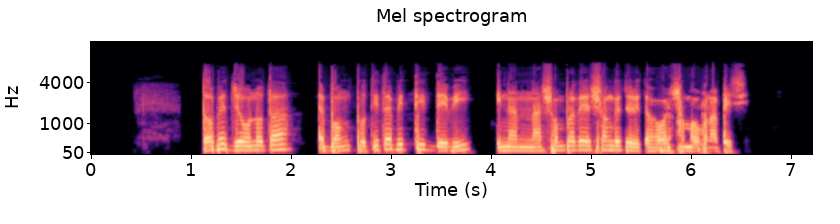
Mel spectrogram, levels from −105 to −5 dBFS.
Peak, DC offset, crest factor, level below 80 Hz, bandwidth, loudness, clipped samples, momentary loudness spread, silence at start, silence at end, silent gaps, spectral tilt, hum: 0 dBFS; under 0.1%; 16 dB; -40 dBFS; 7.6 kHz; -15 LUFS; under 0.1%; 6 LU; 1.15 s; 0.65 s; 2.19-2.24 s, 3.87-4.00 s; -8 dB/octave; none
